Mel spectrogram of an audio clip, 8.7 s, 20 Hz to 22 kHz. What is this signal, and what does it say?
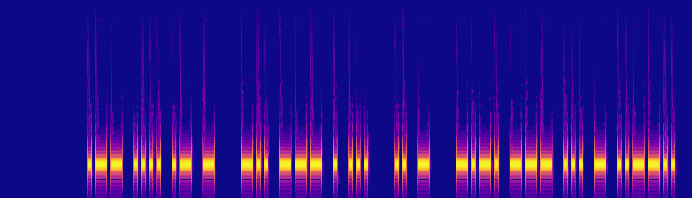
Morse code, heard as a keyed tone, about 25 wpm, 700 Hz. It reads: WHAT DOES IT COST?
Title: Sentences from Top 1000 Words - Review Part 5 - 25wpm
